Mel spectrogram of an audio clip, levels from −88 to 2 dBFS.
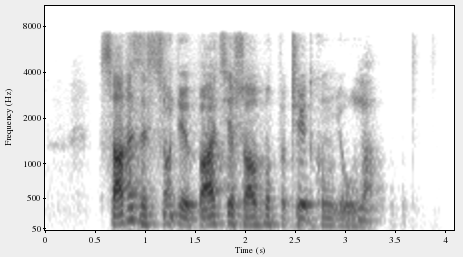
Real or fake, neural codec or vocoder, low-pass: fake; codec, 16 kHz, 0.5 kbps, FunCodec, trained on Chinese and English, 25 frames a second; 7.2 kHz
